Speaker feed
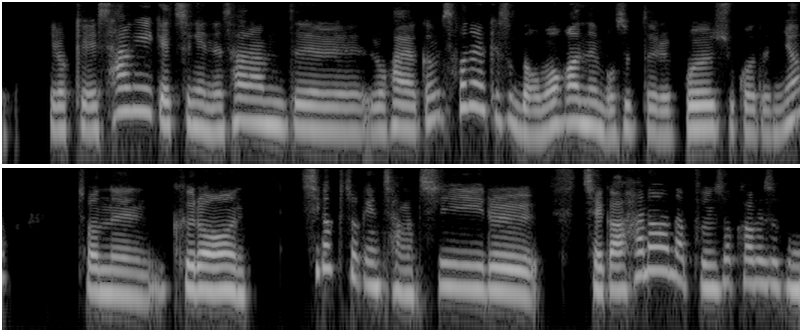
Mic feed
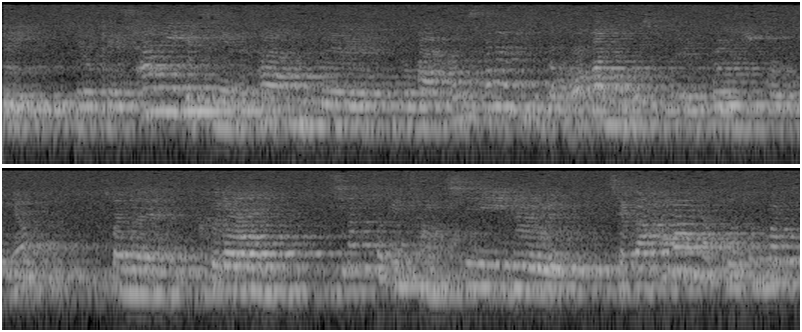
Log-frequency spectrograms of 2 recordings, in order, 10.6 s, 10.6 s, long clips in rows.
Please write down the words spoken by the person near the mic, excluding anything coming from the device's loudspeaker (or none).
none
